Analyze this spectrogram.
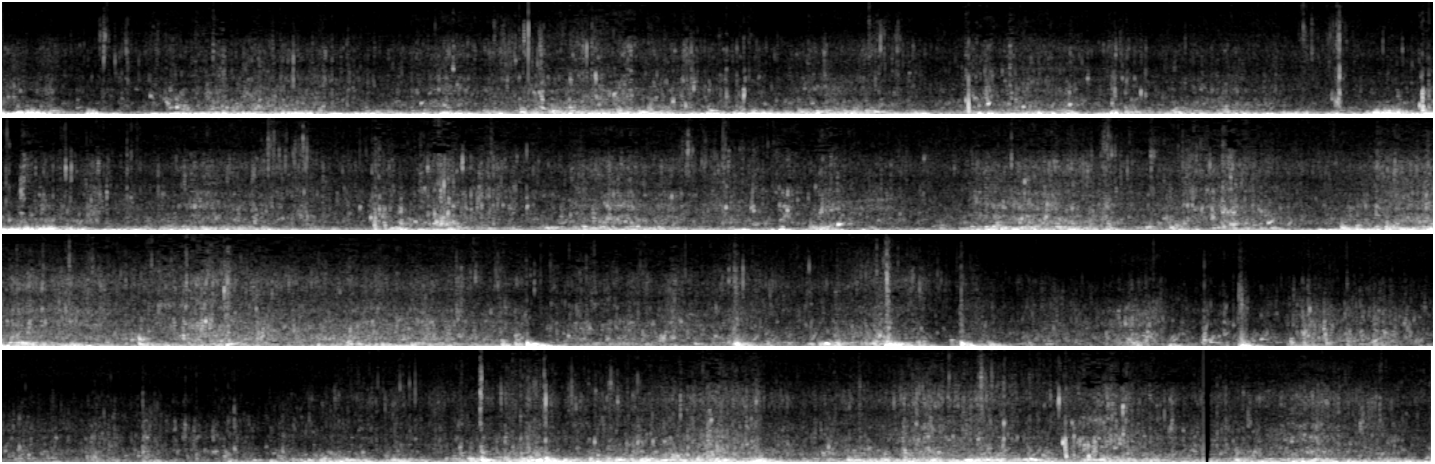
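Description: Kayak paddle blades dipping and splashing in a fast river current, with wind rumbling on the microphone; it quietens for a few seconds about two-thirds of the way through.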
